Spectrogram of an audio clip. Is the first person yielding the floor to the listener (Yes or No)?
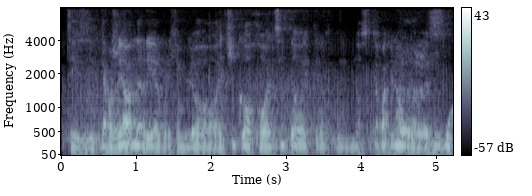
No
